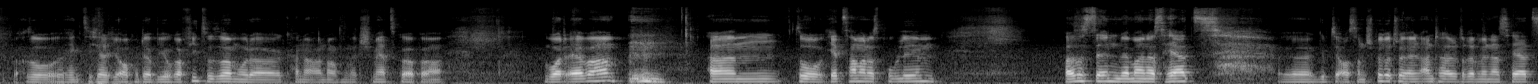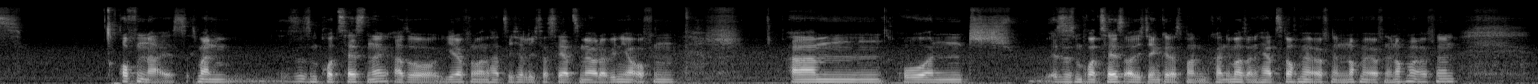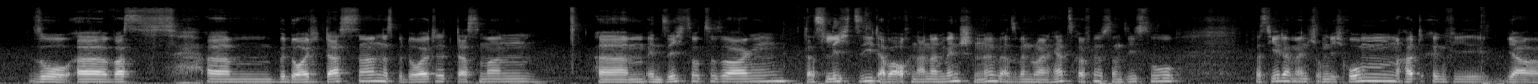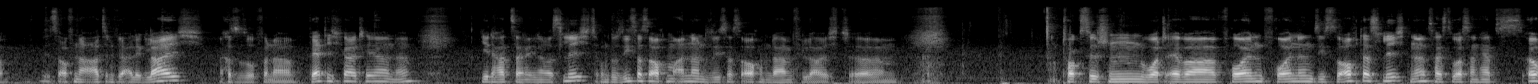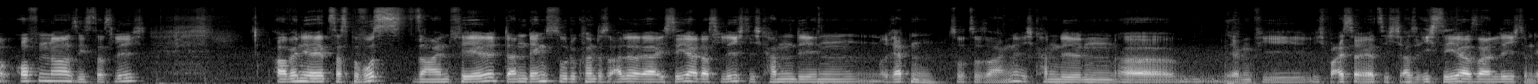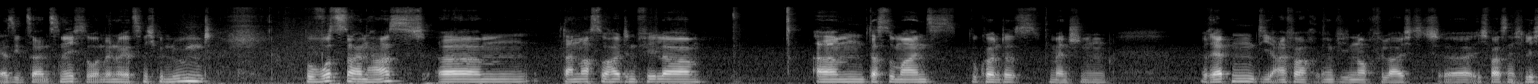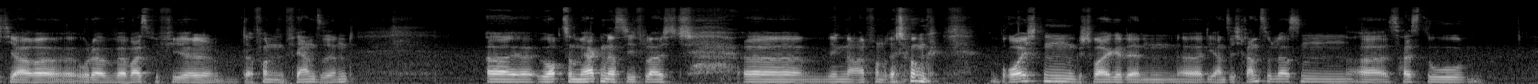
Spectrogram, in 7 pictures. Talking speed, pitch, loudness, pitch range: 165 wpm, 120 Hz, -22 LUFS, 110-135 Hz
